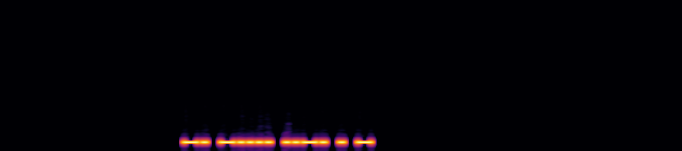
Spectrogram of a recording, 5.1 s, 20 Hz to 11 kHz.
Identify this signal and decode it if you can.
Morse code, heard as a keyed tone, about 34 wpm, 700 Hz. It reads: N6FET
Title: USA Call Signs - 5 Characters - Repeated 2x - 35wpm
